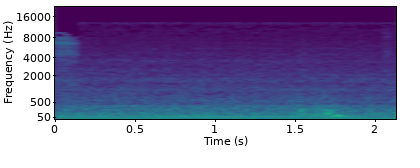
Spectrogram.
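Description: Steady low rumble of a car driving slowly, heard from inside the cabin: engine and road noise.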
